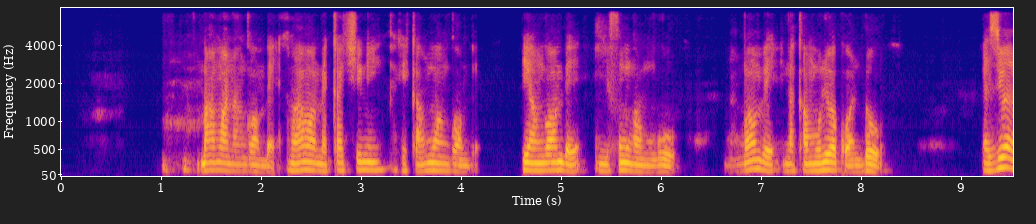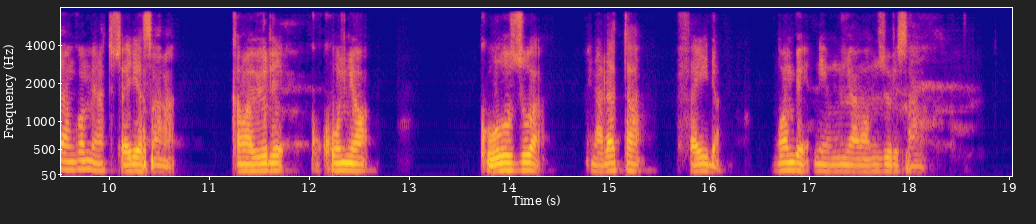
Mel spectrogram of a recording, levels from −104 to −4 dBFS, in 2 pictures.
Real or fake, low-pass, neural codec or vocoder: fake; 7.2 kHz; codec, 16 kHz, 4 kbps, FreqCodec, smaller model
